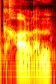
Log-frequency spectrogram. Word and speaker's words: column: silent M in mnemonic, a silent N in column, a silent O in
